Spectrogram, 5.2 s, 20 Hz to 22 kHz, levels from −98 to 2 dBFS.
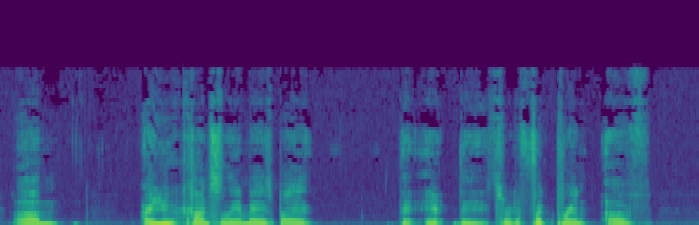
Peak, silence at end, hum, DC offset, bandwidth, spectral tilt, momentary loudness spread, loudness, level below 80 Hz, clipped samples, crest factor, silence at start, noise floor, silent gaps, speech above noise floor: -8 dBFS; 0.4 s; none; under 0.1%; 15.5 kHz; -6.5 dB/octave; 12 LU; -23 LUFS; -50 dBFS; under 0.1%; 16 dB; 0.1 s; -61 dBFS; none; 39 dB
